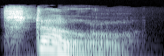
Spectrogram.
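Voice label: "stole", English, British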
